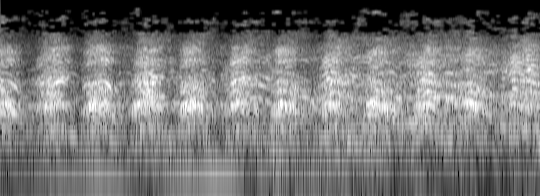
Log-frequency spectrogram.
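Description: A large crowd shouting a chant together, many voices in a regular beat of about two shouts a second.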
